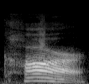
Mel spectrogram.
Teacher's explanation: Your tongue has to pull back. Car. And also your lips close a little bit in the front. The R needs to be very strong and you need to close the word.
